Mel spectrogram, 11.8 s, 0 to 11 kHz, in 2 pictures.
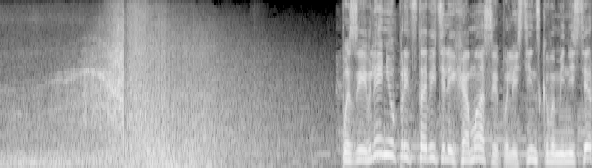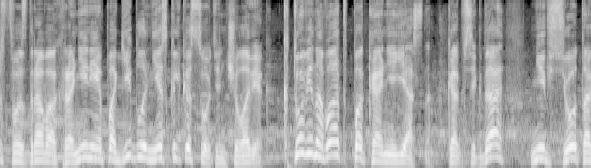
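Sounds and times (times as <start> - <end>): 
rising whistle-like rush: 0.0 - 2.9
lingering rumble after explosion: 0.0 - 3.4
single heavy explosion blast: 0.0 - 3.4
speech: 3.4 - 11.8.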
